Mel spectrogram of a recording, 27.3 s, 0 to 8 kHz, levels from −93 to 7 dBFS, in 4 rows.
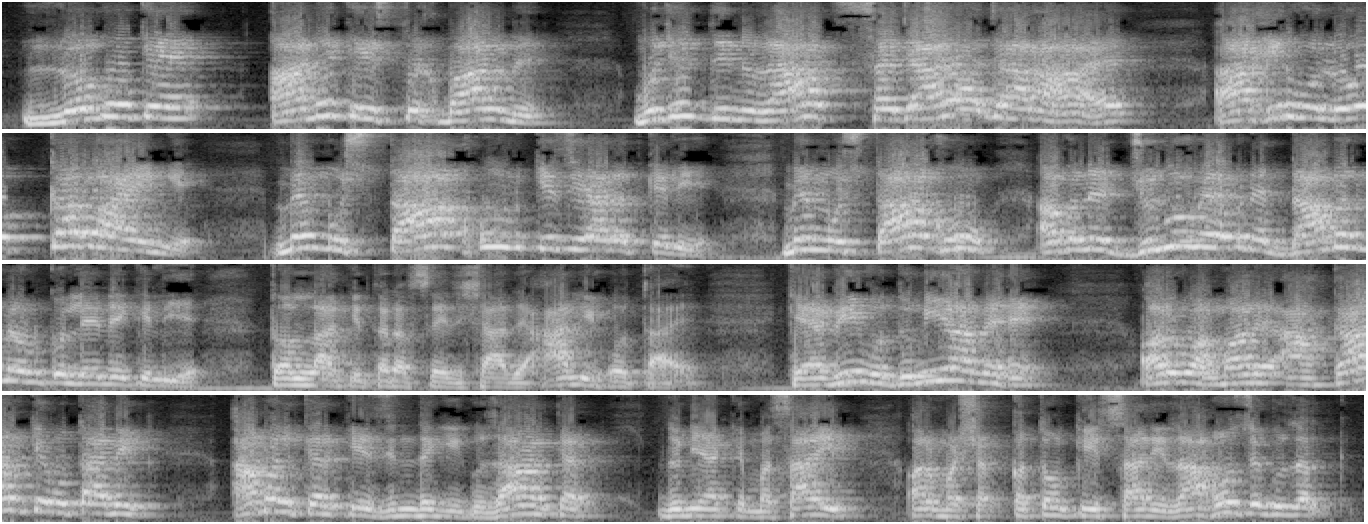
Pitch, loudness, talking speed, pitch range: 225 Hz, -10 LUFS, 170 wpm, 175-260 Hz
